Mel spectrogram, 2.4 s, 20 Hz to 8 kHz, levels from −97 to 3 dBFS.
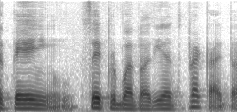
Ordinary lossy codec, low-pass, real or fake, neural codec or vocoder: none; none; fake; codec, 16 kHz, 1 kbps, FunCodec, trained on Chinese and English, 50 frames a second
